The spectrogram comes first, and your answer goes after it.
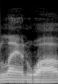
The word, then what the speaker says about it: Lanois: But Michael Elliott, Daniel Lanos. Oh, Daniel. Well, I pronounce him Lanois, but yeah, whatever.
